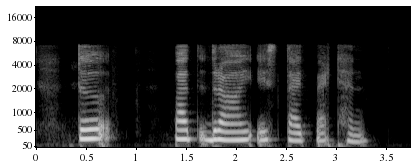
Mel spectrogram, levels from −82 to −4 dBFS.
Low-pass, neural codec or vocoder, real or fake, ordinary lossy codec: 7.2 kHz; codec, 16 kHz in and 24 kHz out, 1 kbps, XY-Tokenizer; fake; AAC, 48 kbps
